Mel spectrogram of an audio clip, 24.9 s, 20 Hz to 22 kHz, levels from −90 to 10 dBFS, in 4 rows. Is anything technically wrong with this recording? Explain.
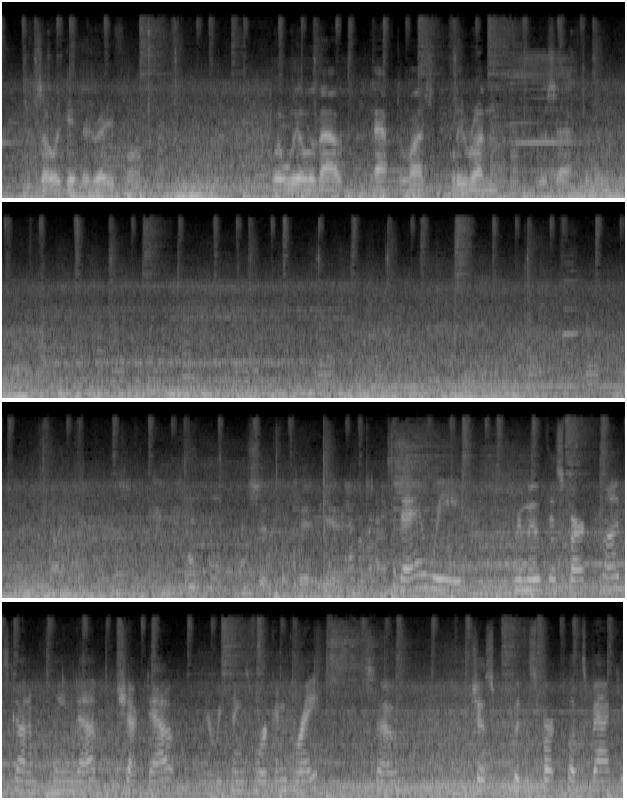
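No technical faults can be heard.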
